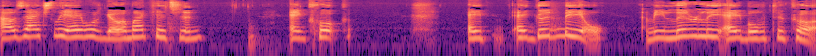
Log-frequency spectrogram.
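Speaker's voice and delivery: tearful words with the voice breaking. Speaking to viewers, addressed as guys, crying while speaking. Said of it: "Sorry, I'm crying, guys".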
